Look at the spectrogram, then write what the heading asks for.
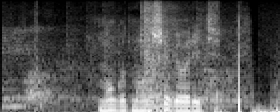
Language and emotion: Russian, neutral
